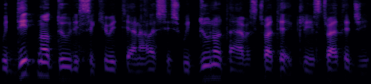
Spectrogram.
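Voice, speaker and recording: With a Belgian French accent, a man speaks very fast in a bright, sharp tone, the sound dry and close with no echo. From Belgium, French-speaking. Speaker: think tank director, panelist. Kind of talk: panel discussion.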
